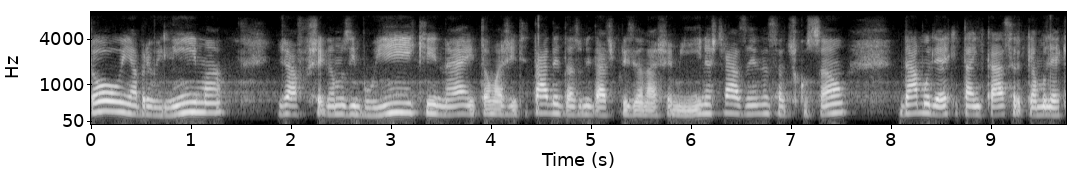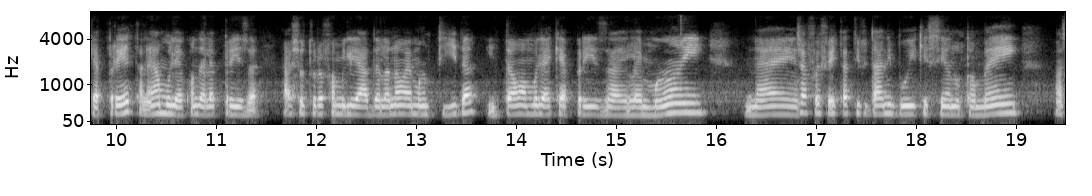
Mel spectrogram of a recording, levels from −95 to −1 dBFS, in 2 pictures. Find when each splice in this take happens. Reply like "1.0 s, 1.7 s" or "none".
13.7 s, 16.8 s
